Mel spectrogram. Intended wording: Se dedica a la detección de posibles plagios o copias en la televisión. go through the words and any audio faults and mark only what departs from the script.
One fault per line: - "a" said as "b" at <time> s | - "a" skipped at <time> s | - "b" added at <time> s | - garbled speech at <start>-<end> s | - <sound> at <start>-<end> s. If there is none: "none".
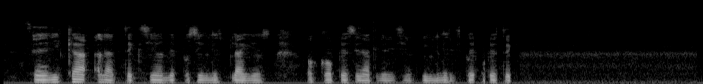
- garbled speech at 4.2-5.1 s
